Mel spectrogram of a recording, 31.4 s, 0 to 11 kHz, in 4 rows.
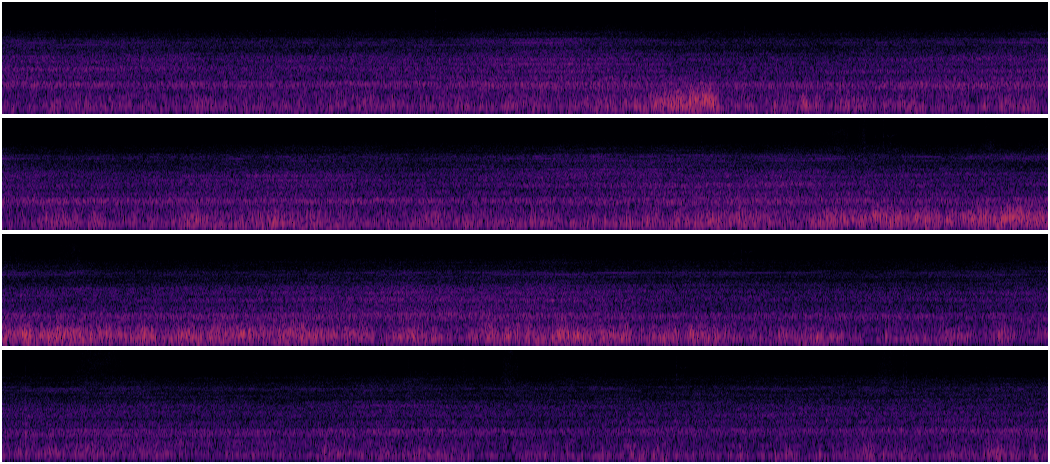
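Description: Airbus A380-800's four turbofan engines at low thrust as the airliner taxis along the runway: a steady jet whine over a rumble, the low rumble swelling for several seconds midway. A brief thump about five seconds in.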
